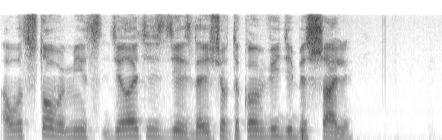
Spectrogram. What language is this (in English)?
Russian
